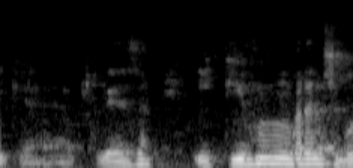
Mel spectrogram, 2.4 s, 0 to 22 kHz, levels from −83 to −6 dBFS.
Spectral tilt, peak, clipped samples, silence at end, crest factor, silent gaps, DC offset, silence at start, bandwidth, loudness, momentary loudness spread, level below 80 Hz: -9 dB/octave; -12 dBFS; under 0.1%; 0 s; 16 dB; none; under 0.1%; 0 s; 8 kHz; -27 LUFS; 20 LU; -60 dBFS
